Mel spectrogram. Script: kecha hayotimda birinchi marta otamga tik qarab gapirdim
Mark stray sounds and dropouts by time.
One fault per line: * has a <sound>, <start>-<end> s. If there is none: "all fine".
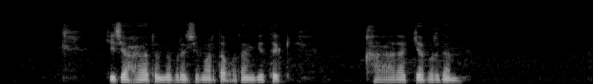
all fine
